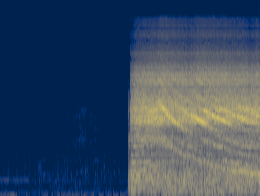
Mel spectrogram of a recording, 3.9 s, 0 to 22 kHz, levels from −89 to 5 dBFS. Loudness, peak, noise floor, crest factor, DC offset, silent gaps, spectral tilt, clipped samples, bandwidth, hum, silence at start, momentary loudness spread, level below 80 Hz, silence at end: -12 LUFS; -2 dBFS; -78 dBFS; 16 dB; under 0.1%; none; -1 dB/octave; under 0.1%; 16 kHz; none; 1.95 s; 8 LU; -48 dBFS; 0 s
